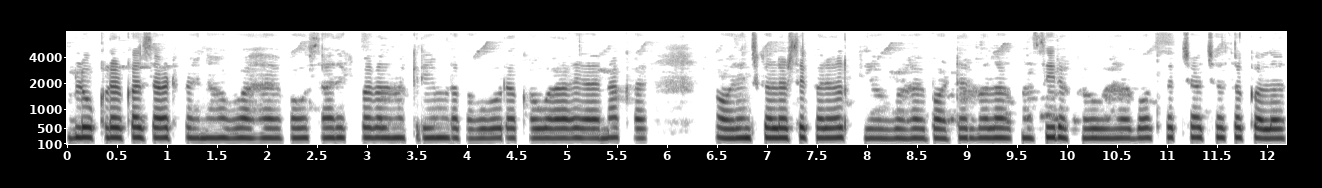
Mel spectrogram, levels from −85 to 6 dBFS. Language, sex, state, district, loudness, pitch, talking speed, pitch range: Hindi, female, Bihar, Gaya, -18 LUFS, 250 Hz, 175 wpm, 245-255 Hz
